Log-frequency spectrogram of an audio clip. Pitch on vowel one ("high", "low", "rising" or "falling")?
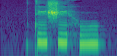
high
